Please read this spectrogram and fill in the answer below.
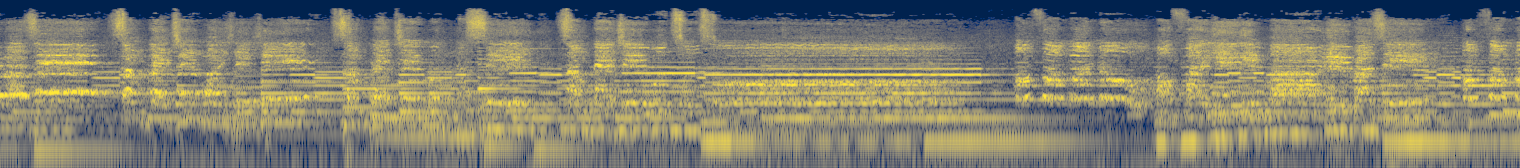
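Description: Mixed choir of men and women singing in several-part harmony, with a long held chord from about seven to ten seconds in.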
